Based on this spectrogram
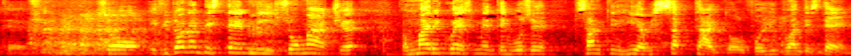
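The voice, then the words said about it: Non-native accented English. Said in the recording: “I will talk tonight with a little bit accent.”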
